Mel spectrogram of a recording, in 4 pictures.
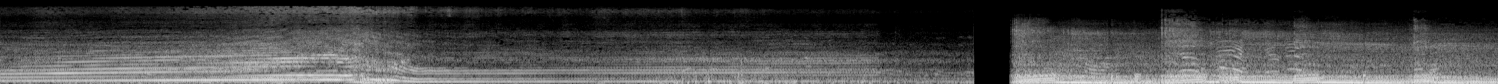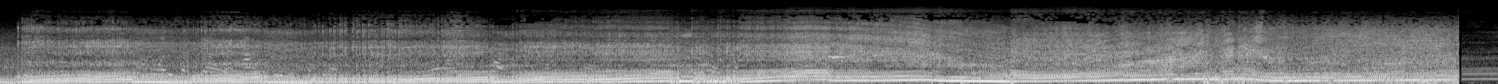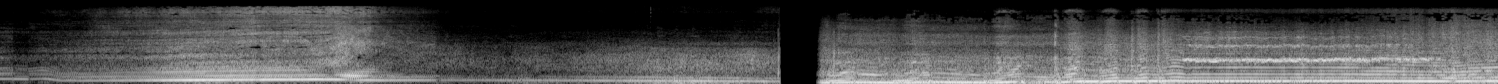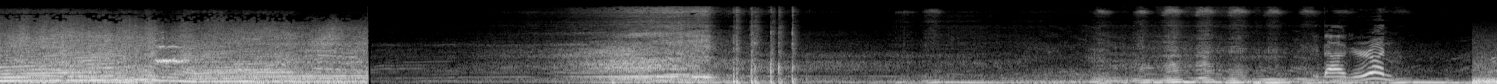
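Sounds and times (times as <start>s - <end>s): car engine revving hard: 10.1s - 34.0s, 38.2s - 52.5s, 55.6s - 59.1s
tire squeal: 23.0s - 24.4s, 41.4s - 44.7s, 46.4s - 47.4s.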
